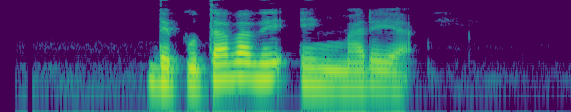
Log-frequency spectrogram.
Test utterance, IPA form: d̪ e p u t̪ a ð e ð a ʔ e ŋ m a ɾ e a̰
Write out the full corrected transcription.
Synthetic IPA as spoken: d̪ e p u t̪ a ð a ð e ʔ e ŋ m a ɾ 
